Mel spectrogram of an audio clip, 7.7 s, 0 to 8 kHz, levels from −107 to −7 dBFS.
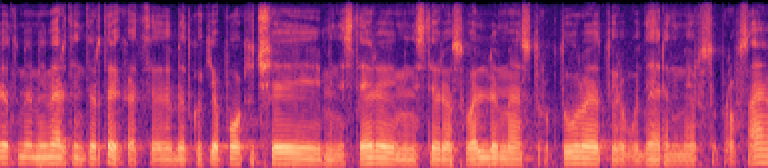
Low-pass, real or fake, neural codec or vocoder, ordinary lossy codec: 7.2 kHz; real; none; Opus, 64 kbps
